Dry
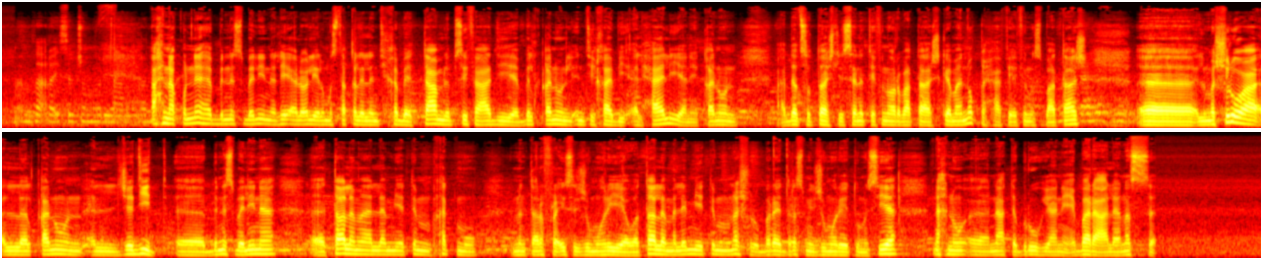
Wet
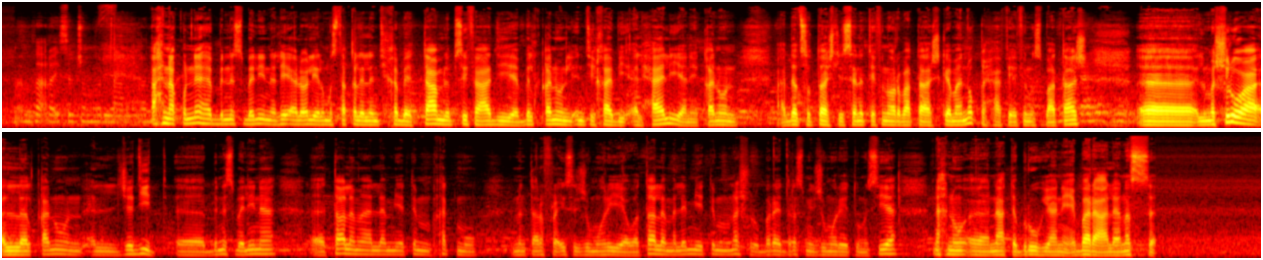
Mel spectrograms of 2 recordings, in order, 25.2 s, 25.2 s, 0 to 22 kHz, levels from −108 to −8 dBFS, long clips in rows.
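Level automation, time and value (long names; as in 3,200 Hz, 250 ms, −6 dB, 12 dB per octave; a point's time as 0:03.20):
0:12.61 −7.5 dB
0:13.08 −19.5 dB
0:21.45 −19.5 dB
0:22.27 −10 dB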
